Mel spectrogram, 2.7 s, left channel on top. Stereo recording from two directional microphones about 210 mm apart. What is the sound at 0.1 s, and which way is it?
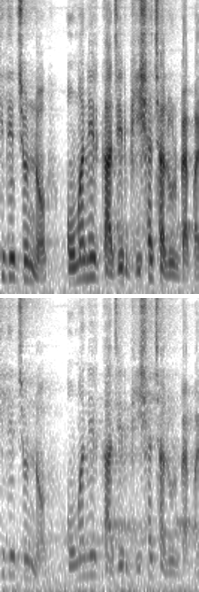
A man's voice, 45° left (ahead or behind).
